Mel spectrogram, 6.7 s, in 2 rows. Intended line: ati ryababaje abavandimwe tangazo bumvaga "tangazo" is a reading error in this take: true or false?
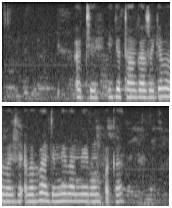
true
